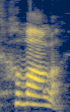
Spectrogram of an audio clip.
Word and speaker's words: hvala: It is lion in English, and it is actually pronounced the same like L in lion. Okay, then we have H. H. It is hvala.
